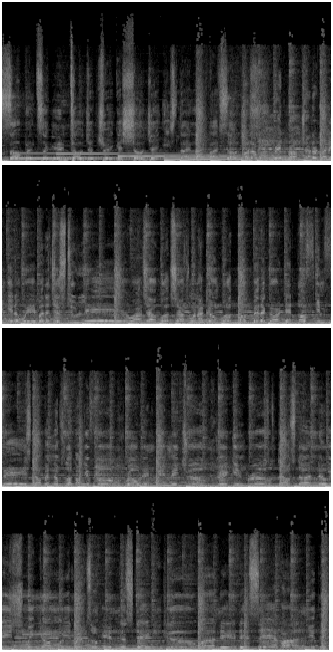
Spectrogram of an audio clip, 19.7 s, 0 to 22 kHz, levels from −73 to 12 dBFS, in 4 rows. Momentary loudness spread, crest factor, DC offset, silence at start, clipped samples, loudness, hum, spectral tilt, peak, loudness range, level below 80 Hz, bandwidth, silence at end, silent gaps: 5 LU; 12 dB; under 0.1%; 0 s; under 0.1%; -20 LUFS; none; -4.5 dB/octave; -6 dBFS; 1 LU; -20 dBFS; 19 kHz; 0 s; none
